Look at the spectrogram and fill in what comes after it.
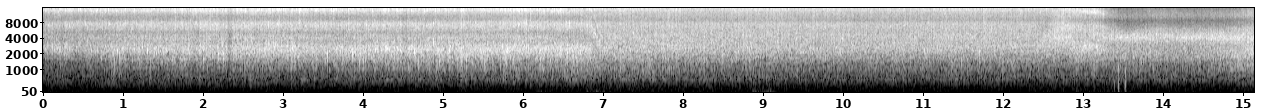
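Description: Beef pieces deep-frying in a pan of hot oil: a steady sizzle and bubbling, with one short tap near the end.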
